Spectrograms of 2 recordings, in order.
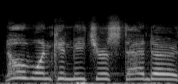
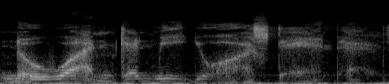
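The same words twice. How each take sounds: First: It is yelled loudly. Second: It is said in a low demonic voice.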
